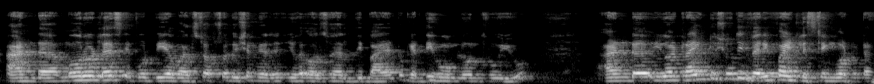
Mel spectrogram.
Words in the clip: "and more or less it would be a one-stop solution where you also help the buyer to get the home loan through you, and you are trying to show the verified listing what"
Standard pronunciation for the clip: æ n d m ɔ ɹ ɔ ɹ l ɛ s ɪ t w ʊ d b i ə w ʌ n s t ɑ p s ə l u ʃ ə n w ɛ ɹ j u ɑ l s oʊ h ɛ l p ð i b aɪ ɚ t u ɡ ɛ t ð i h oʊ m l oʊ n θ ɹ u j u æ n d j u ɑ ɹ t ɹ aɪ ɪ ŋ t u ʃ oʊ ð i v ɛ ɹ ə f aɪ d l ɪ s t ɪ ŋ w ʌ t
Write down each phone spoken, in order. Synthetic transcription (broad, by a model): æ n d m ɔ ɹ ɔ ɹ l ɛ s ɪ t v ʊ d b i ə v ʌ s t ɑ p s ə l u ʃ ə n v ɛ ɹ j u ɑ l s oʊ h ɛ l p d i b aɪ ɚ t u ɡ ɛ t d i h oʊ m l oʊ n t ɹ u j u æ n d j u ɑ ɹ t ɹ aɪ ɪ ŋ t u ʃ oʊ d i v ɛ ɹ ə f aɪ d l ɪ s t ɪ ŋ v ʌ t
